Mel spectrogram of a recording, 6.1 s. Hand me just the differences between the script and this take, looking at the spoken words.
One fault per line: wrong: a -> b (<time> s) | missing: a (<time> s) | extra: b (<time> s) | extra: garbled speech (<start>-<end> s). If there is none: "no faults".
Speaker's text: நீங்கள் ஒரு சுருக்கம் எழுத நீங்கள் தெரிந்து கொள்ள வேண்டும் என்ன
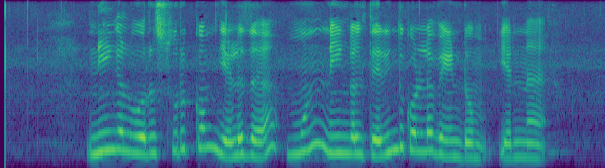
extra: முன் (2.9 s)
